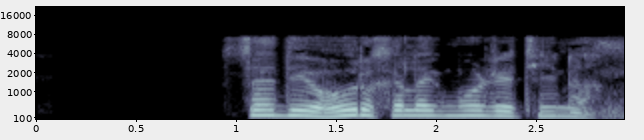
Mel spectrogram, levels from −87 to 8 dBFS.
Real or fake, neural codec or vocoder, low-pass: real; none; 7.2 kHz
